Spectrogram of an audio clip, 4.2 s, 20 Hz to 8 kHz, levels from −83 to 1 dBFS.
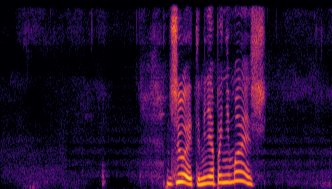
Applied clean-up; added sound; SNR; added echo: neural mask model Resemble Enhance denoiser.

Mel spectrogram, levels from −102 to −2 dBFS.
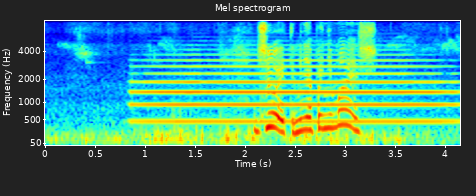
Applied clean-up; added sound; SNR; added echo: none; Trumpet; 2 dB; none.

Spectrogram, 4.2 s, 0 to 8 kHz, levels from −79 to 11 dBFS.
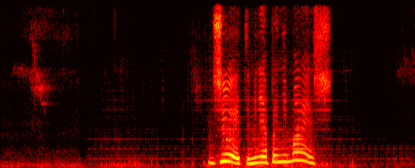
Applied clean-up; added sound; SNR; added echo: neural separator model SepFormer DNS4.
